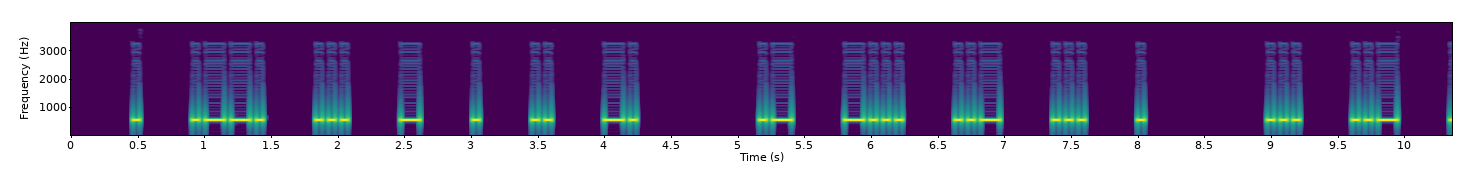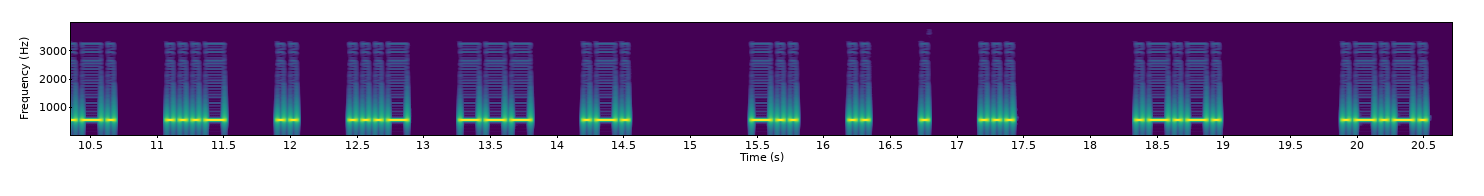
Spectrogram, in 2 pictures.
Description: Morse code, heard as a keyed tone, about 25 wpm, spaced as for 15 wpm, 550 Hz. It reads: EPSTEIN ABUSE SURVIVOR DIES <AR> <AR>
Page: News headlines at 15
